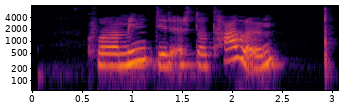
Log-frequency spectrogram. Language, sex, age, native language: Icelandic, male, 11, Icelandic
